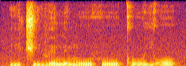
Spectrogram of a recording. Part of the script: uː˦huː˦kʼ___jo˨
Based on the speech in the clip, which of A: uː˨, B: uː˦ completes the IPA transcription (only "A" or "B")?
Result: A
